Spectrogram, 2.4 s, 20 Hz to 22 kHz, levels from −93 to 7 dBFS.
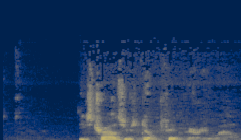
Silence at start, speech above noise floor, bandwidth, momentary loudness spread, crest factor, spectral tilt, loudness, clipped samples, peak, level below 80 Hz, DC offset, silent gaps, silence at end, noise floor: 0.8 s; 45 dB; 14 kHz; 16 LU; 20 dB; -4.5 dB/octave; -24 LUFS; under 0.1%; -6 dBFS; -62 dBFS; under 0.1%; none; 0.05 s; -68 dBFS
